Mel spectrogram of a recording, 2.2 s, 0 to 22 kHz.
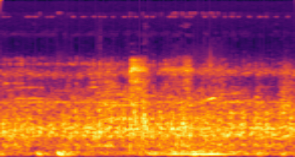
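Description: Yamaha YTX 125's single-cylinder four-stroke engine idling steadily while the motorcycle stands still, a low, even pulsing throb.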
